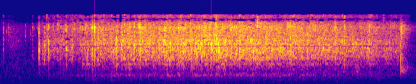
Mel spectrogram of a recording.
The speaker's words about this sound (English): Okay, big golf clap there.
